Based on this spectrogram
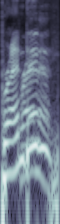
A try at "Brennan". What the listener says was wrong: Brennan. Brennan. Brennan.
